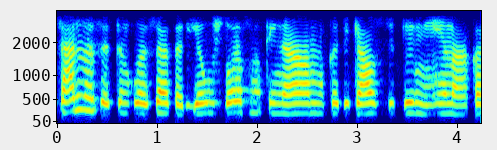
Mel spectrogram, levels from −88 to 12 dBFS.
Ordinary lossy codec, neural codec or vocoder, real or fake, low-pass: AAC, 32 kbps; autoencoder, 48 kHz, 32 numbers a frame, DAC-VAE, trained on Japanese speech; fake; 3.6 kHz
